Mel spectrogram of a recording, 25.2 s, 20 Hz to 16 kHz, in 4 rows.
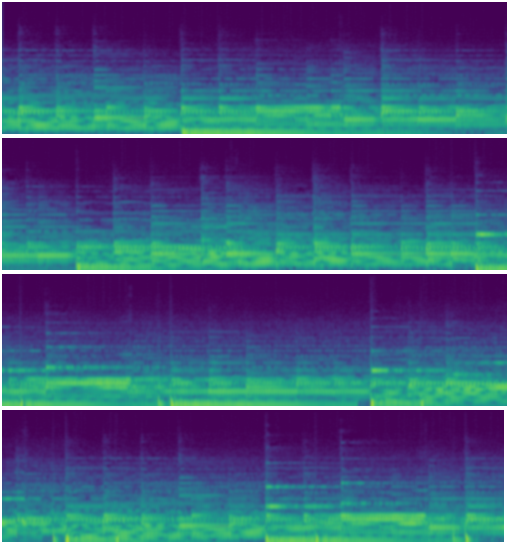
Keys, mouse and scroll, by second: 0.0 Escape, 2.6 click, 5.1 click, 9.0-9.3 scroll up 1, 10.2 scroll up 2, 11.3 scroll up 2, 14.9 click, 21.3 click, 23.3 click, 24.7 click.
